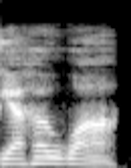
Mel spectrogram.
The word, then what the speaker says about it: Yahowah: And, Yahowah, the proper pronunciation of Yahowah, our ElYah, God as directed in his Torah,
